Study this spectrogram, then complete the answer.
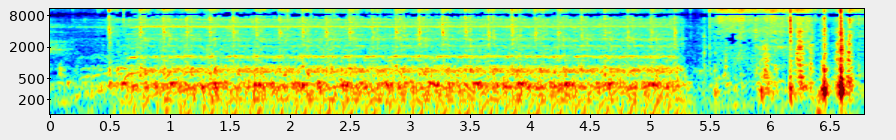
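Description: A sewing machine stitches along both sides of a fabric face mask, a steady close mechanical whirring rattle lasting several seconds, then stopping and followed by a few soft clicks and fabric handling noises.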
